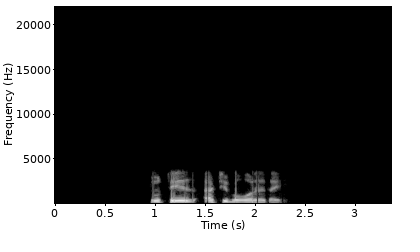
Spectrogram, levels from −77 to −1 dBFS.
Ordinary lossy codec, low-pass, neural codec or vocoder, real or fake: Opus, 32 kbps; 3.6 kHz; none; real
